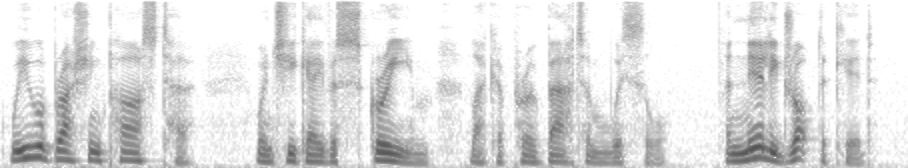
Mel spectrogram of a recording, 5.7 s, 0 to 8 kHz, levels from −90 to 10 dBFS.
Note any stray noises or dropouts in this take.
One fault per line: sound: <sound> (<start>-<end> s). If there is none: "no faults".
no faults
